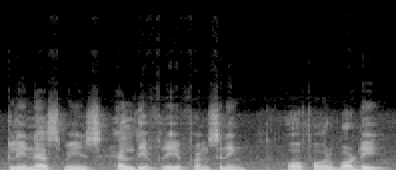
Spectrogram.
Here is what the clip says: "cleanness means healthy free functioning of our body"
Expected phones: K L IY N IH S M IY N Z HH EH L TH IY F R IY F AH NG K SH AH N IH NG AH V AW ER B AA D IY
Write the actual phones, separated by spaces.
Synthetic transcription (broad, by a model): K L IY N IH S M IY N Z HH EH L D IY F R IY F AH NG K SH AH N IH NG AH P AW ER B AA D IY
